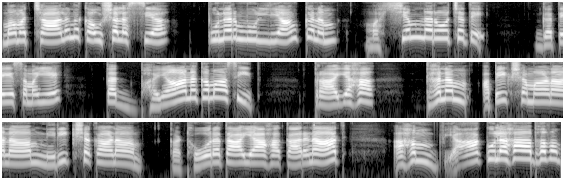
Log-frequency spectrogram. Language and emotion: Sanskrit, disgusted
